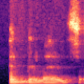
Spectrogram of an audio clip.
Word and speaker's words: Ines: clarification Could you um uh provide the proper pronunciation of the school's name Institute Ines Beauty School Ines okay there we go I'll remember that thank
